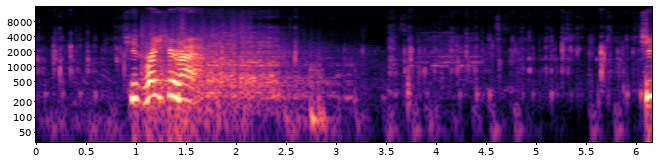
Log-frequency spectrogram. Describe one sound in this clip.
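Gunshots crack in quick, uneven bursts.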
